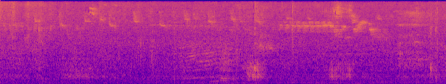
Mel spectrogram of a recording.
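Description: Outdoor ambience of small birds chirping, with a short low call rising in pitch a little over halfway through.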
